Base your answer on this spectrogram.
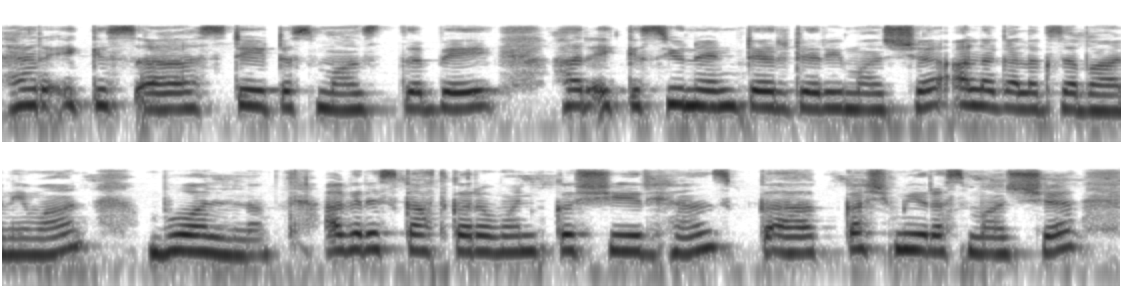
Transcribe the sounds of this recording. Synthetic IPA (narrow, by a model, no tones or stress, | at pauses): ɦɐɾekissʈeːʈɐsmɐzt̪ɨbehɐɾekisjunɐnʈeɾiʈɐɾimɐzt͡ʃʰiʔɐ̰lɐɡɐlɐɡzɐbaːniʋaːnboːlnɨɐɡɐɾiskaːt̪ʰkɐɾoʋɐnʲkɐʃiːɾɦʲɐnzkɐʃmiːɾɐsmɐzt͡ʃʰi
